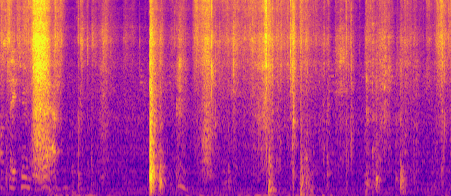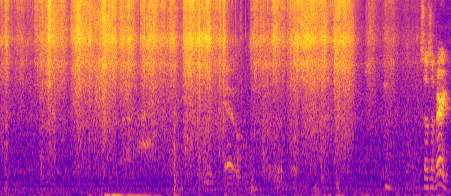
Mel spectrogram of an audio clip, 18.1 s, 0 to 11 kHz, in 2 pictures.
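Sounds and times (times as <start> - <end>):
plastic bag crinkling: 3.8 - 17.1.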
